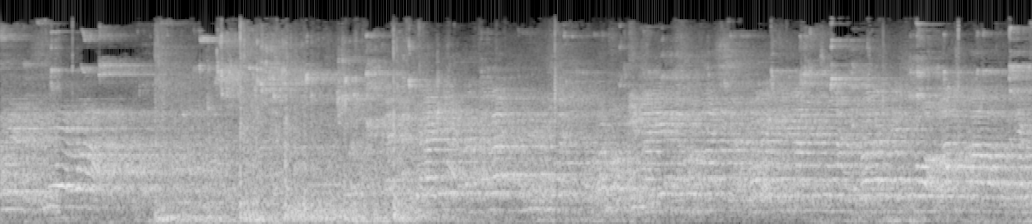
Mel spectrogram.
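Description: Futsal ball being kicked and bouncing on a gym floor during play, with players' voices calling out, all echoing in a large sports hall.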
